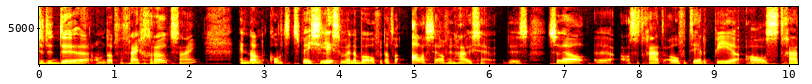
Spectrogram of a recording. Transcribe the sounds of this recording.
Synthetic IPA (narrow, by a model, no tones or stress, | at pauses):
ədədøːrɔ̰mdɔtʋəfrɛjxrowtsɛjnɛndɔnkʰomtətspejsalɪsməʋənaboːvədɔtʋəɑləsɛlˠfɪnɦœɥshɛ̰bə̰ndøssoːʋɛlˠɑlˠsətxaːtʰo̰wvətʰeɾapiəʔɔlˠsətxaː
